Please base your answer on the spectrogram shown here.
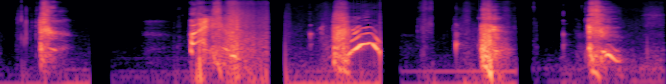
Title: Natural sneezes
